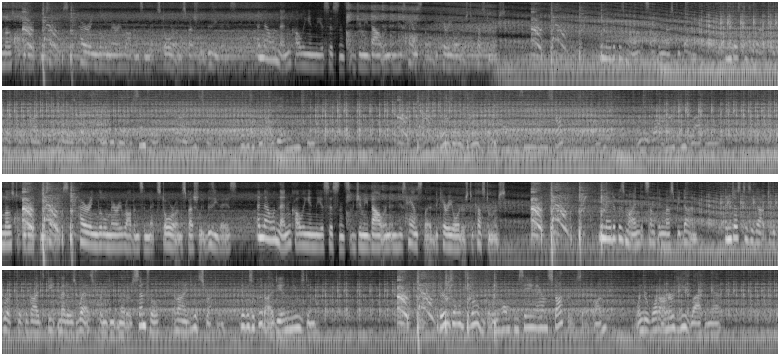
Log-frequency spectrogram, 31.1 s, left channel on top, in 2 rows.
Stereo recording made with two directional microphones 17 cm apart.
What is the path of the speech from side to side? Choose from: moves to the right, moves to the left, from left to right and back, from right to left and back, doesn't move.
doesn't move.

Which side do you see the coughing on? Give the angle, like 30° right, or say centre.
60° right.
